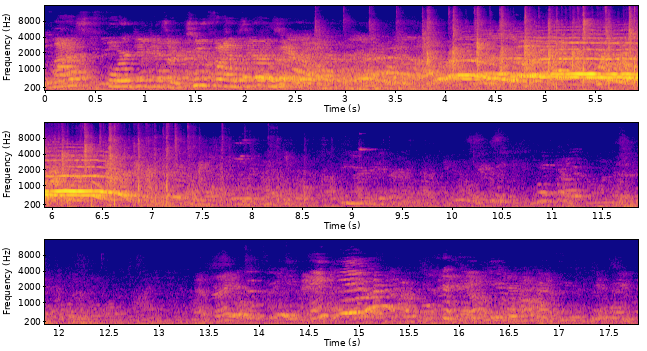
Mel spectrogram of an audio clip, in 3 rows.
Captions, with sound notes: The last four digs are 2500. (audience applauds) Great. - Thank you, thank you.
